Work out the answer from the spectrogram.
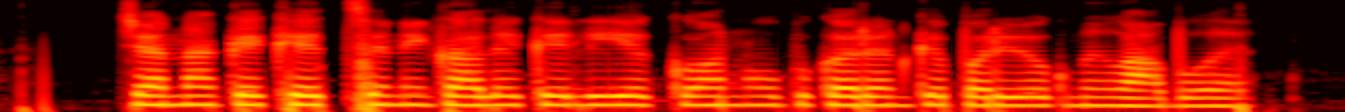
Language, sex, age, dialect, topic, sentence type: Magahi, female, 18-24, Southern, agriculture, question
